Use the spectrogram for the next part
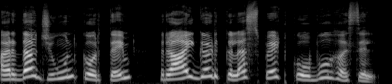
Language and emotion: Kashmiri, neutral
